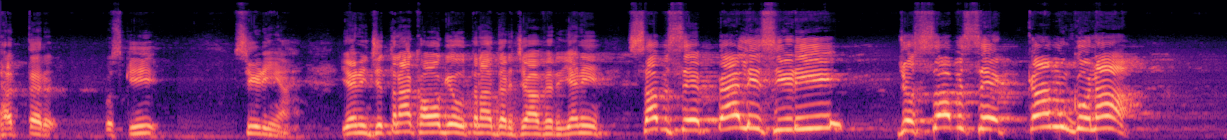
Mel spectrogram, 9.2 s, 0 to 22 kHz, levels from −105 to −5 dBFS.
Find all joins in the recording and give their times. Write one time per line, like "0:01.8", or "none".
none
